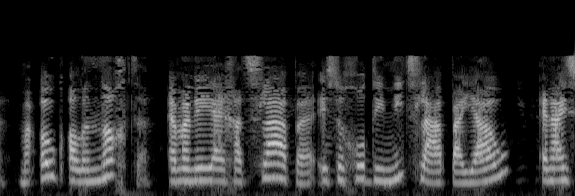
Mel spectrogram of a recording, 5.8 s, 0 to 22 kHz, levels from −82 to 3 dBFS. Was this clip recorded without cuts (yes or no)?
no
